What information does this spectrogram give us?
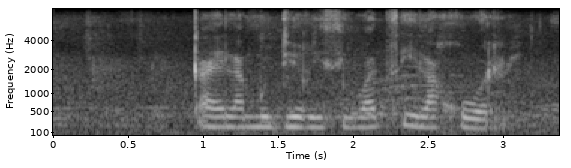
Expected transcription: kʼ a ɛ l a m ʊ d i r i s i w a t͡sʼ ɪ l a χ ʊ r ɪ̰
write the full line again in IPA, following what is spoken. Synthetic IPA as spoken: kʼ a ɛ l a m ʊ d i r i s i w a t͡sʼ ɪ l a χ ʊː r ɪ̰

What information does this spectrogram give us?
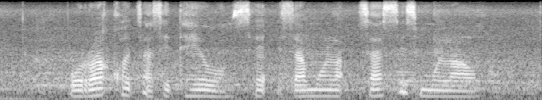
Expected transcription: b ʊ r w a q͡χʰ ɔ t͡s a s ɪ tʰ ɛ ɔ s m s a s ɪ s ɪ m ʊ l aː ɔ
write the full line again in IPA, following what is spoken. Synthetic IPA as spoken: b ʊ r w a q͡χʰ ɔ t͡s a s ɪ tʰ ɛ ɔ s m s a s ɪ s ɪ m ʊ l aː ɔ

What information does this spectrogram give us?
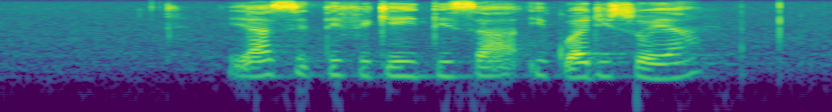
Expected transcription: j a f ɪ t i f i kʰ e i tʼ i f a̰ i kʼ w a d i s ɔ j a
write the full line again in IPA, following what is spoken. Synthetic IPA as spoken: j a s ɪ t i f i k e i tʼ i s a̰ i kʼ w a d i s ɔ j a

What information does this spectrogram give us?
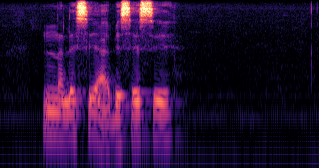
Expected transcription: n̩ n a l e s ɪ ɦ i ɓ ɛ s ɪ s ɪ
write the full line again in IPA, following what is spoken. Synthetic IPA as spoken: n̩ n a l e s ɪ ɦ a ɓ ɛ s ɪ s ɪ

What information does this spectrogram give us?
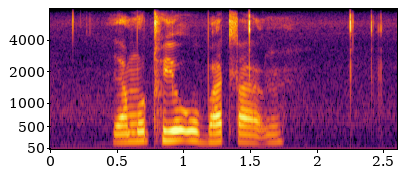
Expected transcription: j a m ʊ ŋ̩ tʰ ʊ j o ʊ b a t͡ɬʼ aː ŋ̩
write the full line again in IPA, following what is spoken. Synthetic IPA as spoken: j a m ʊ tʰ ʊ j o ʊ b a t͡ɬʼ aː ŋ̩

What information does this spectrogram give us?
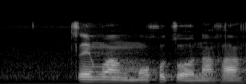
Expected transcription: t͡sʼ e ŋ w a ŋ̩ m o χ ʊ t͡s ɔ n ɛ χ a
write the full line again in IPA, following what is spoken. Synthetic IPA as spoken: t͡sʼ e ŋ w a ŋ̩ m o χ ʊ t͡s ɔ n a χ a

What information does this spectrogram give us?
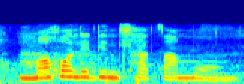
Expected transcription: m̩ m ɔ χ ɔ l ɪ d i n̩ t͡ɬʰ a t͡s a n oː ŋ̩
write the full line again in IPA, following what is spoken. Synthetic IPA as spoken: m̩ m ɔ χ ɔ l ɪ d i n̩ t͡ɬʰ a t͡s a m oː ŋ̩

